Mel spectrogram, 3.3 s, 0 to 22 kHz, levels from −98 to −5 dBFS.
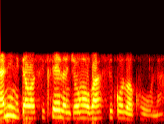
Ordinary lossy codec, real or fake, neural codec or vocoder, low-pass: Opus, 32 kbps; real; none; 3.6 kHz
